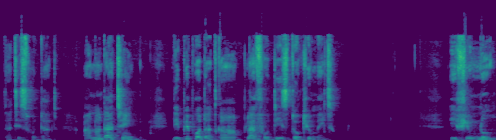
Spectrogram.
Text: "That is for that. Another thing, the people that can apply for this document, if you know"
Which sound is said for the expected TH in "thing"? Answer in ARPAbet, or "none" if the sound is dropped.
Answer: T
